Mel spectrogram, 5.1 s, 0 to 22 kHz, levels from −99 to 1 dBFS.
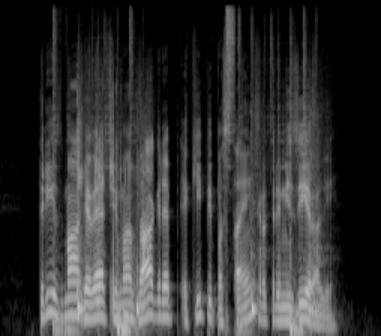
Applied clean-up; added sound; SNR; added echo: neural mask model RNNoise.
